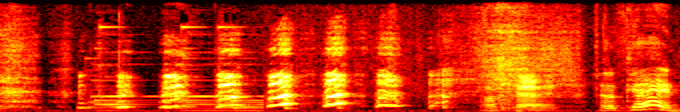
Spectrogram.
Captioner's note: laughs; chiming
